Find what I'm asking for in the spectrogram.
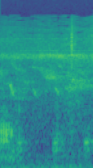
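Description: A mother hen clucks in short, soft calls on a farm range area, faint against low background noise.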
